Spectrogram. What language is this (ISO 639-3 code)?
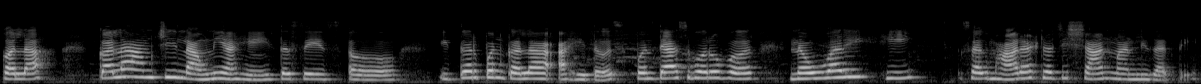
mar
